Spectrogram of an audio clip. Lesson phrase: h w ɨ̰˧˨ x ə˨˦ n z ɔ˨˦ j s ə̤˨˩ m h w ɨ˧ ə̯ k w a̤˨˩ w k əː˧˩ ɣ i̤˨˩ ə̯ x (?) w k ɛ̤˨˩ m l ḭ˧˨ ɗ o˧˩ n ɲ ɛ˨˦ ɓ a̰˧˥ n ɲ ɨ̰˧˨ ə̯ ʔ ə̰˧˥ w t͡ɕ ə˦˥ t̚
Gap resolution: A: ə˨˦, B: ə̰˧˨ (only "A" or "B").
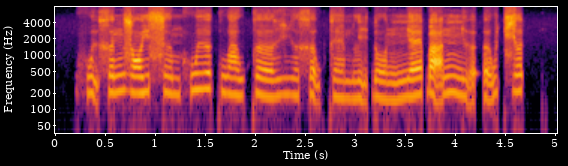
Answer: B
